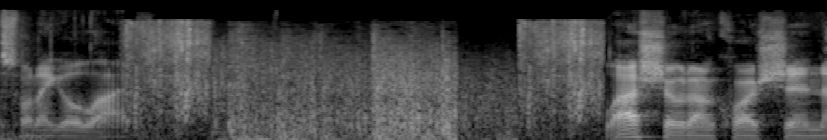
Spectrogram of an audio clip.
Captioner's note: thunderbolt strikes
